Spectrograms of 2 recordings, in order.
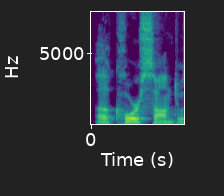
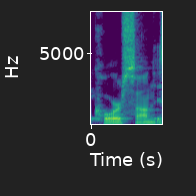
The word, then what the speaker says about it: Coruscant: and are basically the story of how Coruscant was retaken after the fall of the Empire. – It's pronounced Coruscant.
